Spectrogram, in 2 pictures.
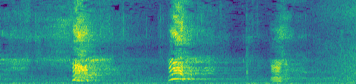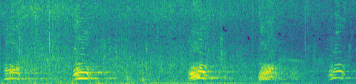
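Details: German Shepherd female with aggression issues, reactive to other dogs, squirrels, cats, birds and vehicles, barking outdoors: sharp harmonic barks and yelps repeated roughly every half to one second, with background noise.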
